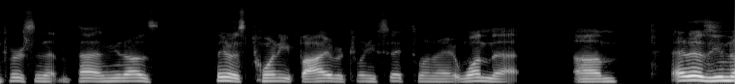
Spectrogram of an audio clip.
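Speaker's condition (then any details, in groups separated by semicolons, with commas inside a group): Cerebral palsy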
